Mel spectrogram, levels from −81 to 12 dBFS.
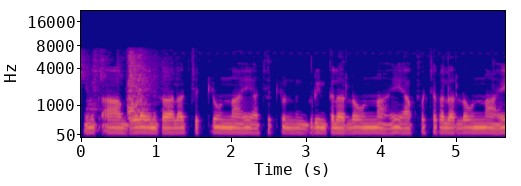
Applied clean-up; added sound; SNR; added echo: none; none; none; none.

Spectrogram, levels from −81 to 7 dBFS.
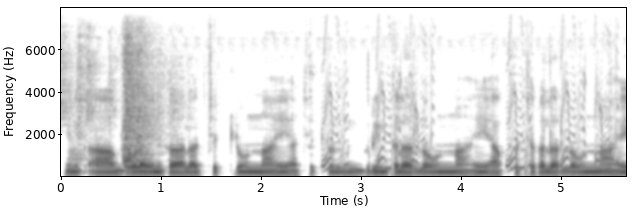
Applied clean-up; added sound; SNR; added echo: none; Scratching (performance technique); 13 dB; none.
